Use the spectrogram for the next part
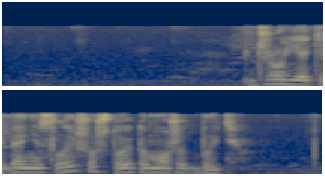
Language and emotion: Russian, neutral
